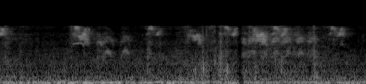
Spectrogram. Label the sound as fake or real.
fake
